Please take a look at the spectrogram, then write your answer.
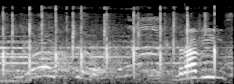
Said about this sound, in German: Es klingt seltsam, aber Menschen klatschen. Im Hintergrund hört ihr die Polizei. So war das gestern.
